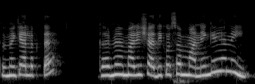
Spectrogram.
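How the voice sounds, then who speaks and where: A woman voicing a scheming young other woman, squeaky. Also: rapid-fire, soft background music. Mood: coaxing. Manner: coaxing, falsely sweet. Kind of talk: cartoon soap voice acting.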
